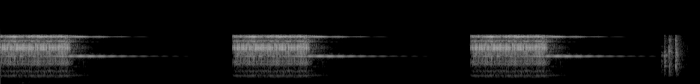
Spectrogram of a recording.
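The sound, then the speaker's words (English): A telephone rings three times in a steady pattern, each ring a bright electronic trill that fades out, followed by a brief click as if picked up. No voices are heard. “I hang the picture on the wall again, covering up the words, and go to the phone.”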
